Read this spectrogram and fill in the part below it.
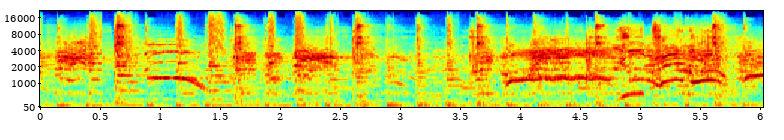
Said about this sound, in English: I love the scream and the backing vocals here.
